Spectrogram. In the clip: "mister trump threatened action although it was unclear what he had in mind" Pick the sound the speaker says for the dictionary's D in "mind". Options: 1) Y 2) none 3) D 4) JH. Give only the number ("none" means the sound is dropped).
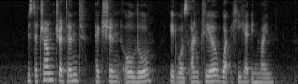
3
